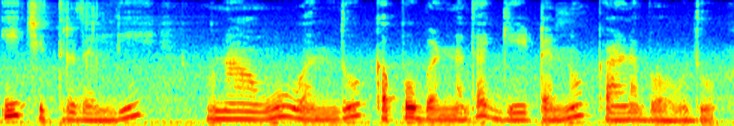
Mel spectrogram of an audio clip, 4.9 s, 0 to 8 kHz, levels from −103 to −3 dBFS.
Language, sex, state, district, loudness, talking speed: Kannada, female, Karnataka, Bangalore, -20 LUFS, 110 wpm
